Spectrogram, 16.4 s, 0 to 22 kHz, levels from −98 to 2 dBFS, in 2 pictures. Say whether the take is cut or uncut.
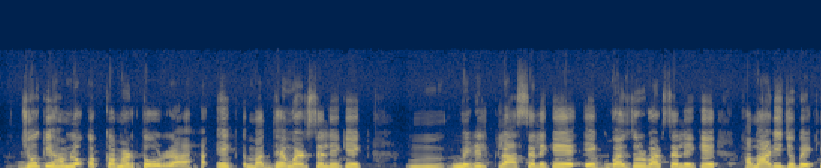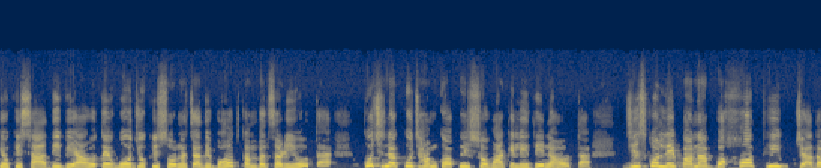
uncut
